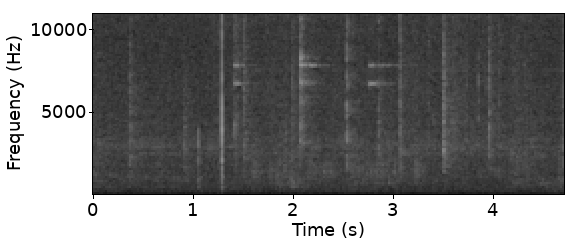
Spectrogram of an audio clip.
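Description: Scattered light metallic clicks and clinks, about half a dozen, a few with a brief high ring; the loudest comes about a second in.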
